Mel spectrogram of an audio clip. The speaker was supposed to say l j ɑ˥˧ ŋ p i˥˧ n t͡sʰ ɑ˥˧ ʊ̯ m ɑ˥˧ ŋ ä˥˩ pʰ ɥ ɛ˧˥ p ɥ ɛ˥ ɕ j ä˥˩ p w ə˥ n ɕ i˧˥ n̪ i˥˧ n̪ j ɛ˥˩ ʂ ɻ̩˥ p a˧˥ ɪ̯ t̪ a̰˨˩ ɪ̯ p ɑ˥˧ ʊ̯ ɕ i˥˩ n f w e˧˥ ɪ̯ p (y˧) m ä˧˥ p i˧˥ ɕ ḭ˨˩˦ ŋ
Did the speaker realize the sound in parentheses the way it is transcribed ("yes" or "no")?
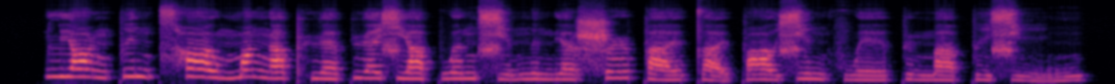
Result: yes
